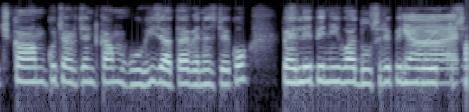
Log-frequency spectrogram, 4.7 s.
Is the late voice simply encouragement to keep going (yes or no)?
yes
